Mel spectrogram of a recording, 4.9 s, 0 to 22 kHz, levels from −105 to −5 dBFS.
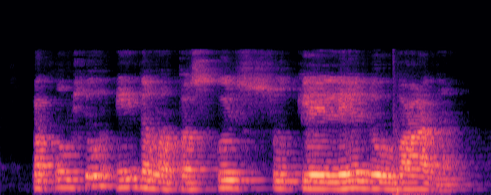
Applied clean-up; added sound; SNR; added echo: neural separator model SepFormer DNS4.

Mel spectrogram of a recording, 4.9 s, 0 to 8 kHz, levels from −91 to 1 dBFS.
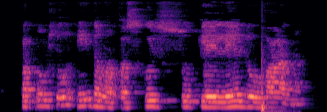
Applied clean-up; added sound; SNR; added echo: classical method WPE with log-MMSE.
